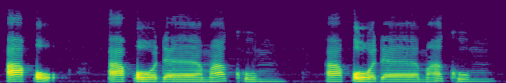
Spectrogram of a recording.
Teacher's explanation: maka harus kita pantulkan juga, harus kita qalqalahkan dan berbunyi aqo, aqdamakum, aqdamakum.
